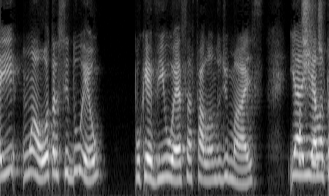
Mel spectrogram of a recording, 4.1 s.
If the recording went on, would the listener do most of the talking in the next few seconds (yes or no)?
no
